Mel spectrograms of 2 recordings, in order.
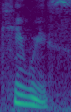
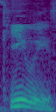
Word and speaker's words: Quihuis: us so we can the last name is kiwis kiwis so there you go my apologies for that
